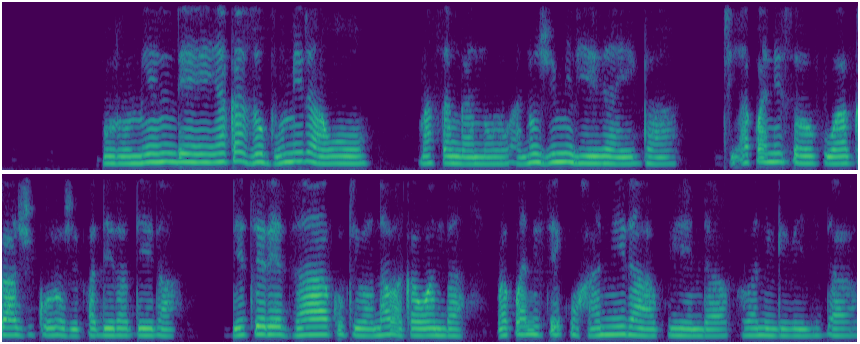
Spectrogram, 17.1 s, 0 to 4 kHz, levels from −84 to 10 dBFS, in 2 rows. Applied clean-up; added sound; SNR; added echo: neural mask model DeepFilterNet 3.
